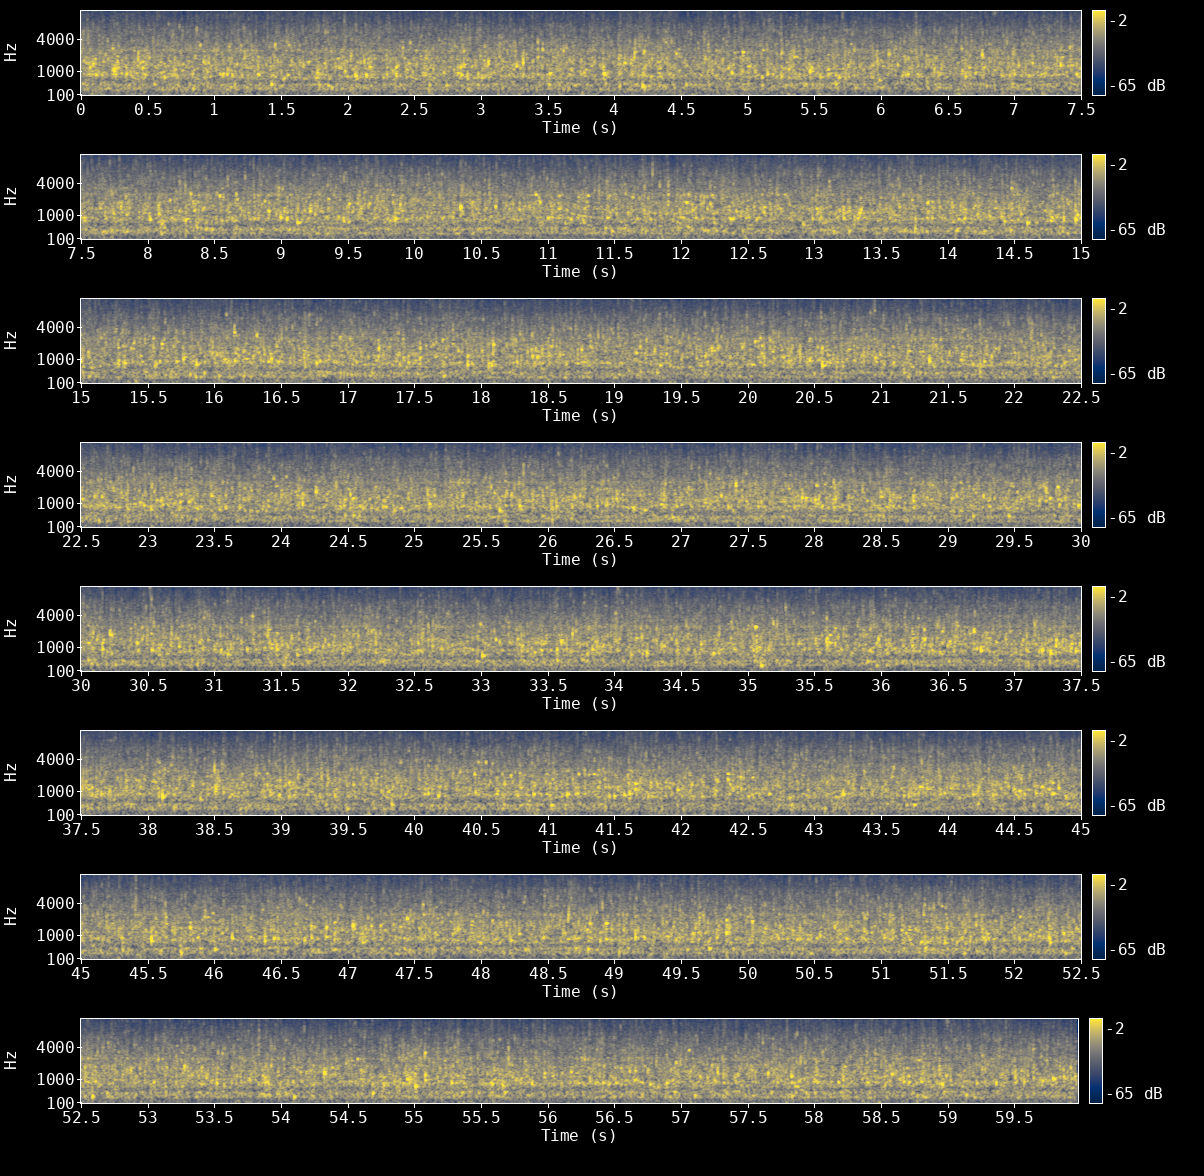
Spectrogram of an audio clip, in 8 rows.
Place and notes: SBG, Les Llobateres - Riera
Riera de Les Llobateres, a su paso por una de las áreas más vírgenes del entorno natural de Sant Bartomeu.
Spain, 6 August 2011, 14:00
